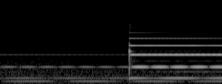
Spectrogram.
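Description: A singing bowl tuned to D rings on with a slow, wavering beat. It is struck again a little past a second in, and the ring comes back louder and fuller.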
